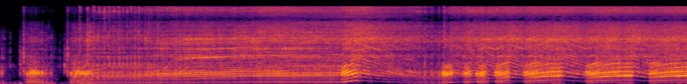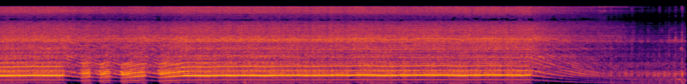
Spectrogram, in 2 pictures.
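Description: A chainsaw engine starts, revs up and down, then winds down.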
